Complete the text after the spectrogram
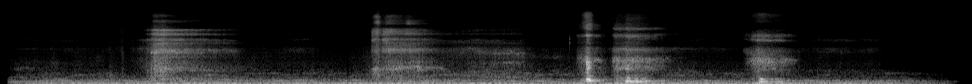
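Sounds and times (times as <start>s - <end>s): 
people panting: 0.1s - 9.4s.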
